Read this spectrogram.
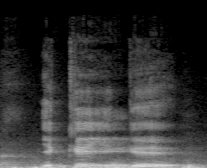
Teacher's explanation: இக்கு இங்கு நாவின் முதற்பகுதி அன்னத்தின் அடிப்பகுதியை தொடுதல்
